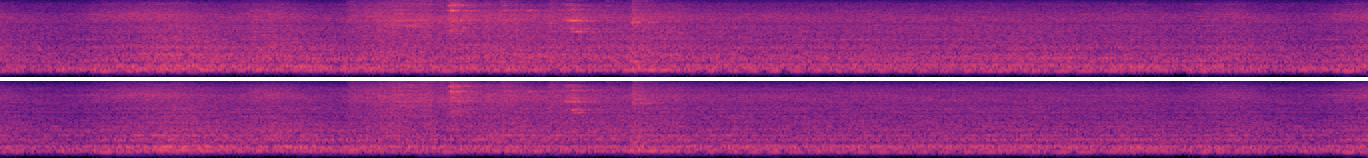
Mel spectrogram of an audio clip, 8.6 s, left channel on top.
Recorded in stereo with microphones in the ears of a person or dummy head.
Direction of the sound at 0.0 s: 60° left (ahead or behind).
